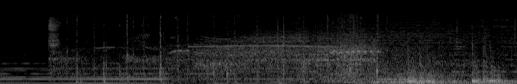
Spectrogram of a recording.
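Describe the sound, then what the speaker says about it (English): Neighing and hoofbeats from a horse in The Witcher 3, with a whinny breaking out over steady clopping that builds louder toward the end against a game soundscape. "Whoa there, Roach."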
